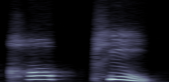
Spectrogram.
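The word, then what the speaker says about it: 커피: yang O kayak gitu karena kalau salah huruf aja nih dalam beberapa kosakata itu artinya jadi beda contohnya ada copy copy yang menggunakan O yang berdiri yang o copy itu adalah kopi dalam bahasa Indonesianya tapi kalau kita salah mengucapkannya nih kita ngomongnya jadi kopi itu jadinya mimisan Yun atau darah yang keluar dari hidung Nah jadi kan kalau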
